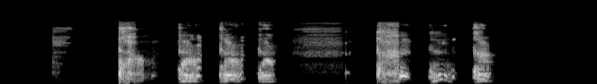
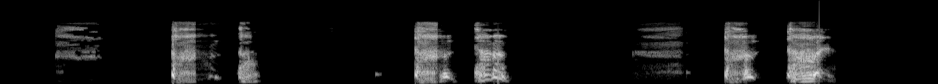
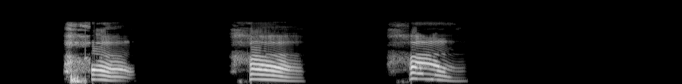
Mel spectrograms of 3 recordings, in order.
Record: cough_length: 6.0 s
cough_amplitude: 32768
cough_signal_mean_std_ratio: 0.42
three_cough_length: 9.4 s
three_cough_amplitude: 32562
three_cough_signal_mean_std_ratio: 0.35
exhalation_length: 6.8 s
exhalation_amplitude: 29169
exhalation_signal_mean_std_ratio: 0.4
survey_phase: beta (2021-08-13 to 2022-03-07)
age: 45-64
gender: Female
wearing_mask: 'No'
symptom_cough_any: true
symptom_runny_or_blocked_nose: true
symptom_sore_throat: true
symptom_abdominal_pain: true
symptom_fatigue: true
symptom_headache: true
symptom_onset: 10 days
smoker_status: Never smoked
respiratory_condition_asthma: false
respiratory_condition_other: false
recruitment_source: REACT
submission_delay: 0 days
covid_test_result: Negative
covid_test_method: RT-qPCR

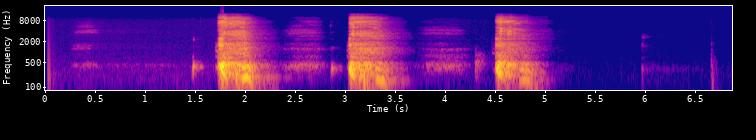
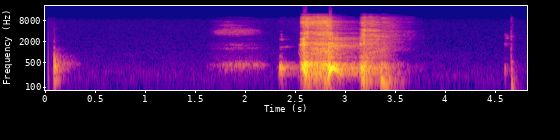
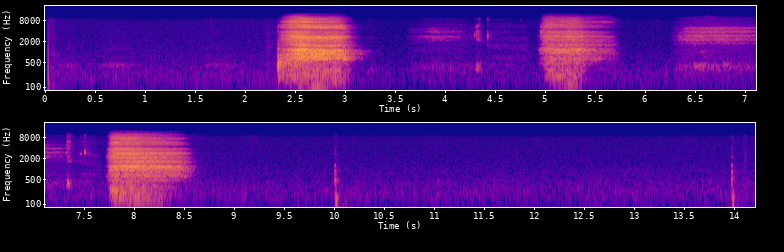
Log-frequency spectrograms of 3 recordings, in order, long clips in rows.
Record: three_cough_length: 6.9 s
three_cough_amplitude: 31586
three_cough_signal_mean_std_ratio: 0.27
cough_length: 4.8 s
cough_amplitude: 32767
cough_signal_mean_std_ratio: 0.26
exhalation_length: 14.2 s
exhalation_amplitude: 7777
exhalation_signal_mean_std_ratio: 0.29
survey_phase: beta (2021-08-13 to 2022-03-07)
age: 65+
gender: Male
wearing_mask: 'No'
symptom_none: true
smoker_status: Ex-smoker
respiratory_condition_asthma: false
respiratory_condition_other: false
recruitment_source: REACT
submission_delay: 2 days
covid_test_result: Negative
covid_test_method: RT-qPCR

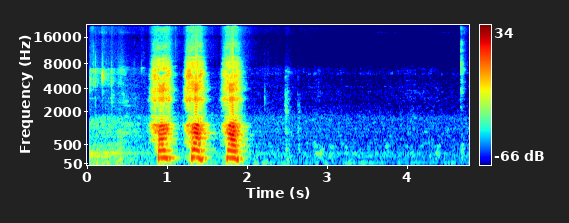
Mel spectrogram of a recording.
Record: exhalation_length: 4.8 s
exhalation_amplitude: 32766
exhalation_signal_mean_std_ratio: 0.26
survey_phase: beta (2021-08-13 to 2022-03-07)
age: 65+
gender: Male
wearing_mask: 'No'
symptom_none: true
smoker_status: Ex-smoker
respiratory_condition_asthma: false
respiratory_condition_other: false
recruitment_source: REACT
submission_delay: 1 day
covid_test_result: Negative
covid_test_method: RT-qPCR
influenza_a_test_result: Negative
influenza_b_test_result: Negative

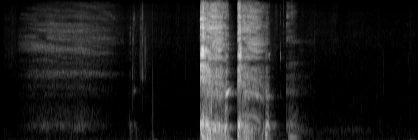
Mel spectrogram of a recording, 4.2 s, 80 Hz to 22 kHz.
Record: cough_length: 4.2 s
cough_amplitude: 30737
cough_signal_mean_std_ratio: 0.26
survey_phase: beta (2021-08-13 to 2022-03-07)
age: 45-64
gender: Female
wearing_mask: 'No'
symptom_cough_any: true
symptom_runny_or_blocked_nose: true
symptom_sore_throat: true
symptom_fatigue: true
symptom_headache: true
smoker_status: Ex-smoker
respiratory_condition_asthma: true
respiratory_condition_other: false
recruitment_source: Test and Trace
submission_delay: 1 day
covid_test_result: Positive
covid_test_method: LFT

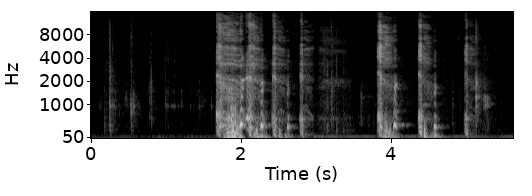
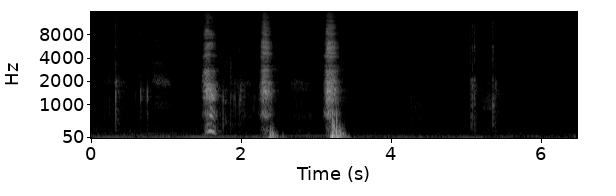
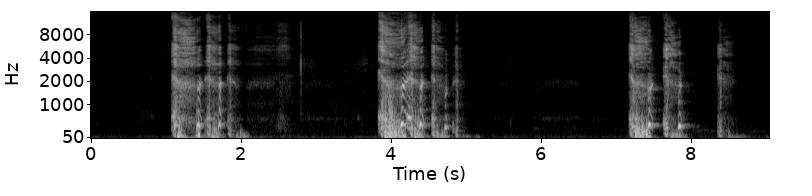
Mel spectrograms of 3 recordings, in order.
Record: cough_length: 5.6 s
cough_amplitude: 9440
cough_signal_mean_std_ratio: 0.4
exhalation_length: 6.5 s
exhalation_amplitude: 3602
exhalation_signal_mean_std_ratio: 0.27
three_cough_length: 9.0 s
three_cough_amplitude: 9550
three_cough_signal_mean_std_ratio: 0.37
survey_phase: alpha (2021-03-01 to 2021-08-12)
age: 18-44
gender: Female
wearing_mask: 'No'
symptom_cough_any: true
symptom_onset: 12 days
smoker_status: Never smoked
respiratory_condition_asthma: false
respiratory_condition_other: false
recruitment_source: REACT
submission_delay: 2 days
covid_test_result: Negative
covid_test_method: RT-qPCR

